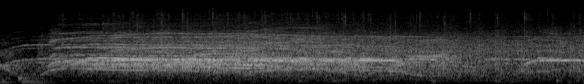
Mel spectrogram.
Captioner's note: audience cheering and applauding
